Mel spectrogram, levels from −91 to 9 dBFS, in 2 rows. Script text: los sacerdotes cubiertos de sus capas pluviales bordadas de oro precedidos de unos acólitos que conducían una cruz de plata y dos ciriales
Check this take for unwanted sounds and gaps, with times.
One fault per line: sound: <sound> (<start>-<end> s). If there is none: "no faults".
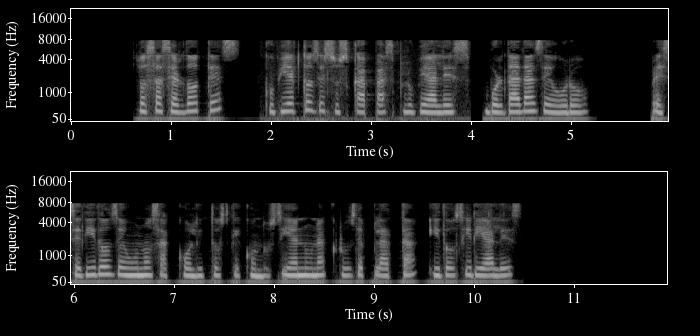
no faults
